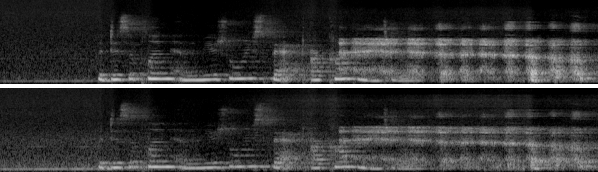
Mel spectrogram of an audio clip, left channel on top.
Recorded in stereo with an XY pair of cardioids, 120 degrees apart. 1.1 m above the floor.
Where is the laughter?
45° left, 0.8 m.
